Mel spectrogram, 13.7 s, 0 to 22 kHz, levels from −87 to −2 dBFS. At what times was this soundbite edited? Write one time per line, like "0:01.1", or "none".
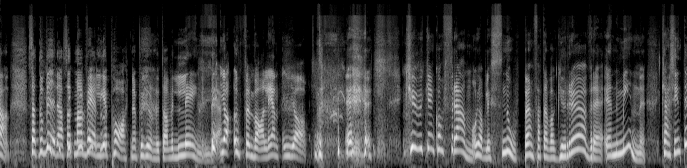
none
